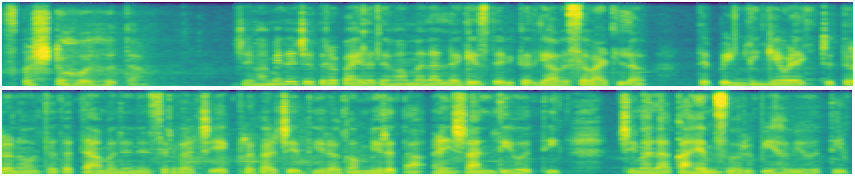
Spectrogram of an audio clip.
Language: Marathi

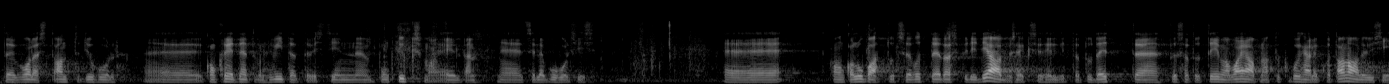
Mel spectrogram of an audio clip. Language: Estonian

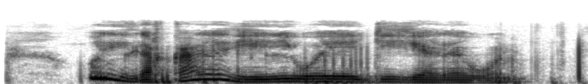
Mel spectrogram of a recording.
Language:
Kabyle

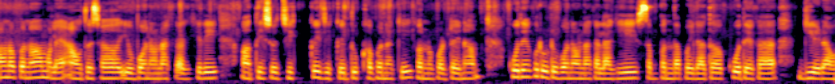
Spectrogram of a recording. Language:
Dotyali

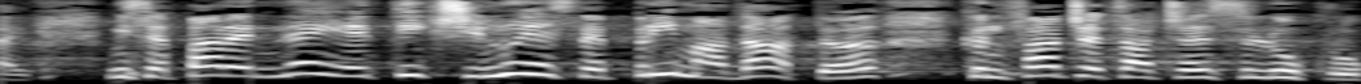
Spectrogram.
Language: Romanian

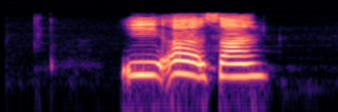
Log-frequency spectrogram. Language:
Chinese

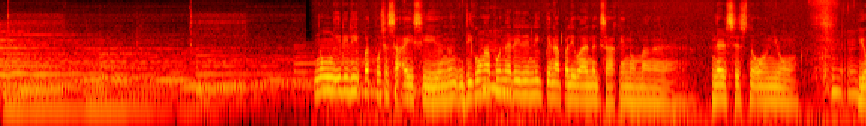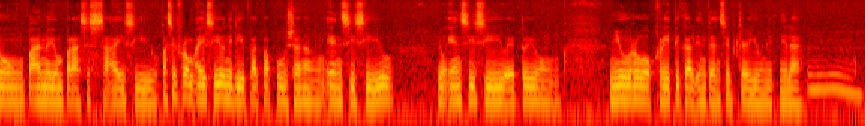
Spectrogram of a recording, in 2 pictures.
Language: Filipino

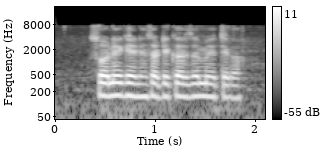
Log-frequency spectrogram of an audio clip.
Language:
Marathi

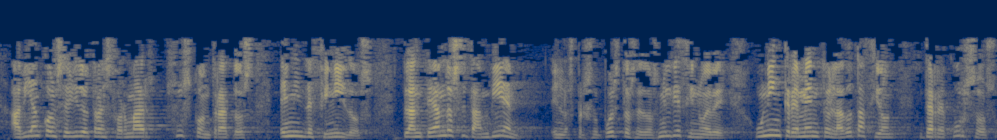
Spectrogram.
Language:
Spanish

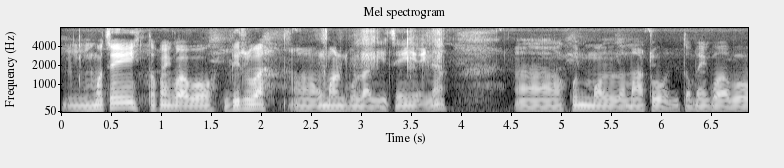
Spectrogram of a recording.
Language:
Nepali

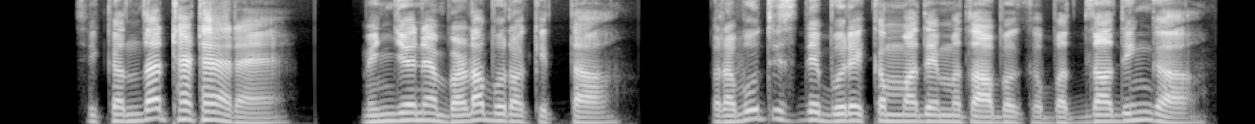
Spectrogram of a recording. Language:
Kangri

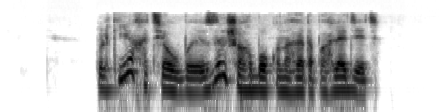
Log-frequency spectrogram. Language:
Belarusian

